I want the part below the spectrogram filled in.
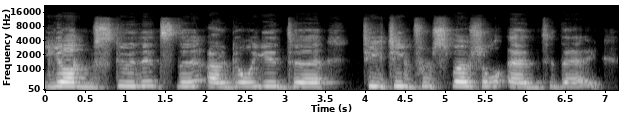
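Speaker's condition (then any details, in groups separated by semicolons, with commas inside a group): Cerebral palsy; speech impairment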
